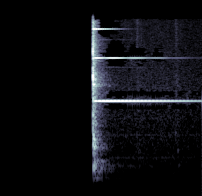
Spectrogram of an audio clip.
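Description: Notification-bell 'ding' sound effect of a subscribe-button animation: a single bright bell strike about a second in, its high ringing tone fading away.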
